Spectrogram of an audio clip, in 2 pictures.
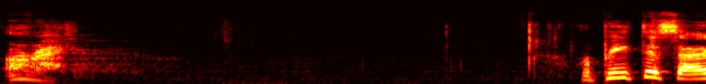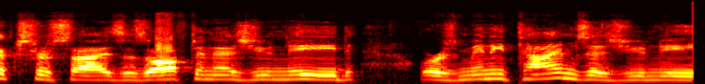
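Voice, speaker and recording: A man hosting a livestream, talking slowly and soothingly as he guides a meditation and gives instructions. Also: a little high. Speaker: host of a livestream. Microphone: phone or computer mic for a livestream.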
